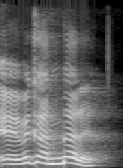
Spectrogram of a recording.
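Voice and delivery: high, loud, excited cheering call-out. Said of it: "I was going".

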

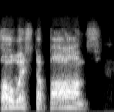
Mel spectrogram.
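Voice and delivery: put-on bad German accent. Talking about looking out for the bad guy, in a bad German accent. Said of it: "I do my bad German accent".

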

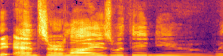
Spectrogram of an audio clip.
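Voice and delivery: very high, very slow guru voice trailing away. Imitating a space camp guy who then walks away, in a trailing voice. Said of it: "You need that trailing voice".

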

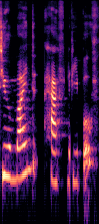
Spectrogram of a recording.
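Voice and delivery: really quiet, soft, hushed half-whisper. Opening the door and speaking aside to a friend: half-whispering really quietly. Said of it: "I'm gonna whisper really quietly to Care".

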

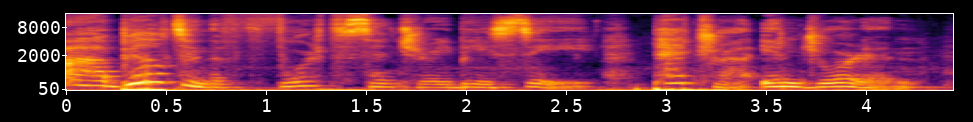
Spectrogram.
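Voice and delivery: very loud, polished, swooping voiceover narration. A former voiceover artist shows off professional voice: professional voiceover voice. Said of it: "that's how I would do my professional voice".

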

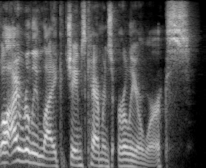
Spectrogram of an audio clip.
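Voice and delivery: ordinary talk

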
